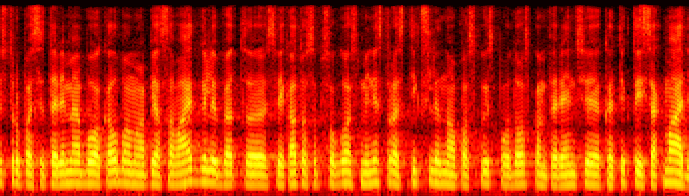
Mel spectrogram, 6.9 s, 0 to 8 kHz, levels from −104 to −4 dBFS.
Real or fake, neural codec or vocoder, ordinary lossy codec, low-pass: real; none; AAC, 48 kbps; 7.2 kHz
